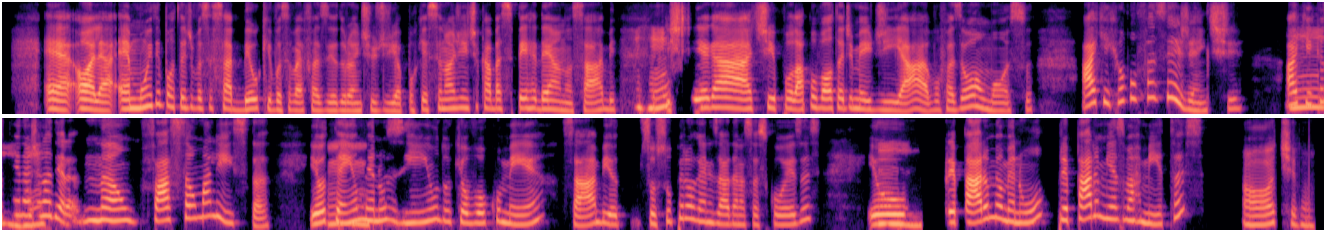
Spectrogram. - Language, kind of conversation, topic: Portuguese, podcast, Como você integra o trabalho remoto à rotina doméstica?
- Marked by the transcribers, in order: tapping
